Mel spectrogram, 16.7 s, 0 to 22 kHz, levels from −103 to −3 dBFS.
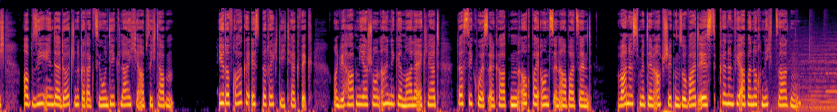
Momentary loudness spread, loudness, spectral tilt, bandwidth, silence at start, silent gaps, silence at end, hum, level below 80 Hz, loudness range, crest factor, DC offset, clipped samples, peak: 8 LU; -20 LUFS; -4.5 dB/octave; 16 kHz; 0 s; 3.82-3.89 s, 3.97-4.01 s, 4.17-4.30 s, 12.21-12.26 s; 0 s; none; -46 dBFS; 4 LU; 16 dB; under 0.1%; under 0.1%; -4 dBFS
